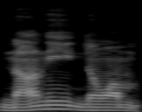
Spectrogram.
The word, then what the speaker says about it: Nani Noam: for us so that people will hear it pronounced more correctly than I You just did did? it perfectly, actually. Oh, Nani Noam excellent.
